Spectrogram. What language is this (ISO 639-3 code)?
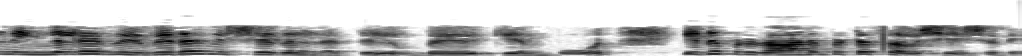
mal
